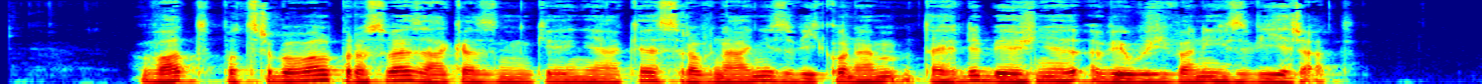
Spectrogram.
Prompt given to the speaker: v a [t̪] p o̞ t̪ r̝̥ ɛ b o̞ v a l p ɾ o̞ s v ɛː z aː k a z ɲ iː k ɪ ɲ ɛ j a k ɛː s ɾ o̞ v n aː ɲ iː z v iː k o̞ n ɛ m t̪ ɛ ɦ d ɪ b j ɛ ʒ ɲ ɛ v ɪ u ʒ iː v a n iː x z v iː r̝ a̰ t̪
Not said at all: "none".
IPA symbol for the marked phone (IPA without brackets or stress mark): t̪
